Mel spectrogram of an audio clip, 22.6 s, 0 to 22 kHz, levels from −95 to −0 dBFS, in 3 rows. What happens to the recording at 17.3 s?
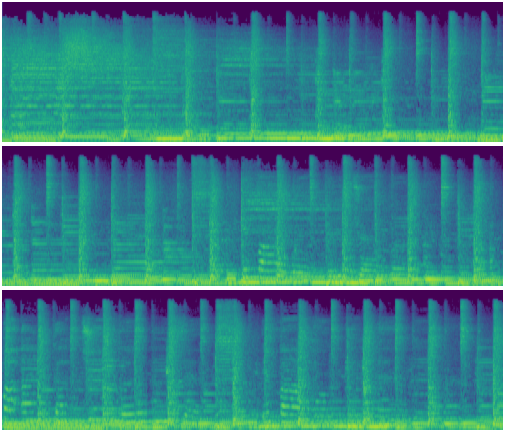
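Between 17.20 and 17.29 s the level falls abruptly by about 6 dB for 90 ms, then snaps back. The likely cause is one channel dropping out: with one stereo side lost, the mono sum retains only half of the shared content.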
